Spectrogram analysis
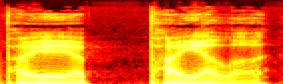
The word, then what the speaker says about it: paella: corrected them and said, it's actually paella. And he's like, what, are we all trying to sound Latino? And so I was kind of like, that's the word, though. Like, that's how you say it. That is the pronunciation of that word.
